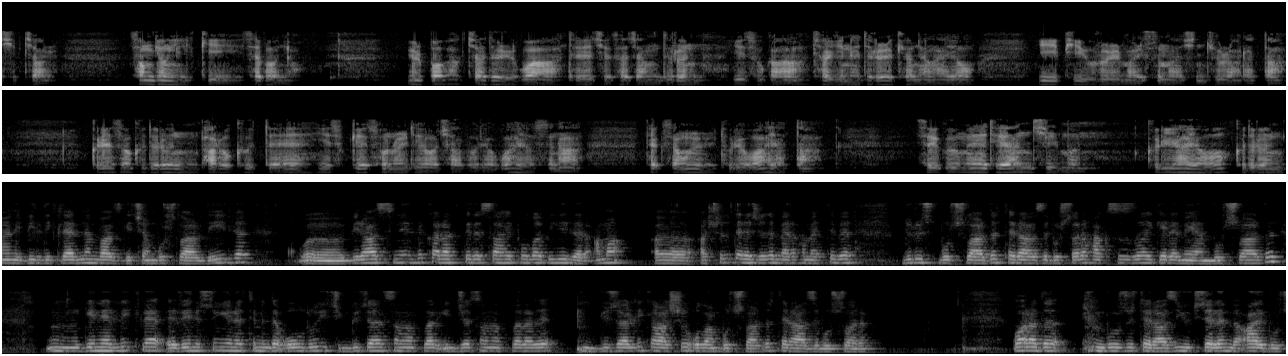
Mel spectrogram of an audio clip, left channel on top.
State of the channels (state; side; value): different; both; correlation 0.00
